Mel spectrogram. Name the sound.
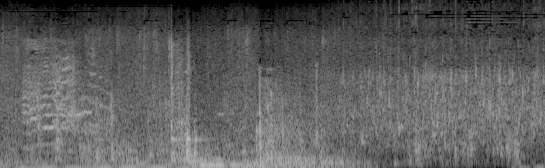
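babbling stream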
